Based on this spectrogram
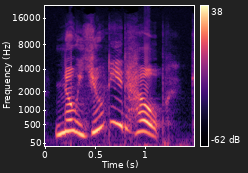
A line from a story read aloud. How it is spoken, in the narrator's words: Kelsey spat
